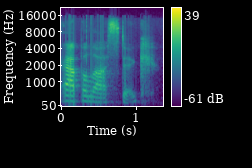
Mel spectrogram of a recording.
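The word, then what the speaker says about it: apolaustic: I won the spelling bee and the word appolastic anyone want to take a shot at it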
